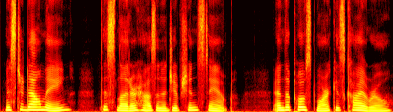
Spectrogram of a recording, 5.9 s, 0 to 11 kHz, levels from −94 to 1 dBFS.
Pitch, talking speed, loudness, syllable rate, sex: 220 Hz, 130 wpm, -18 LUFS, 4.0 syllables/s, female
